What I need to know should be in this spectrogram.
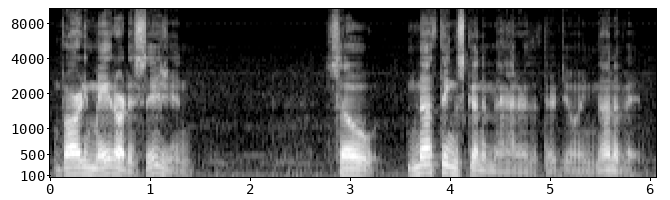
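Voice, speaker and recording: Fired-up low-voiced man ranting on a livestream. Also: animated, moderate pace, creaky. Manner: blunt and fired-up, folksy slang. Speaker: political livestream host. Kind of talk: casual livestream commentary reading chat.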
